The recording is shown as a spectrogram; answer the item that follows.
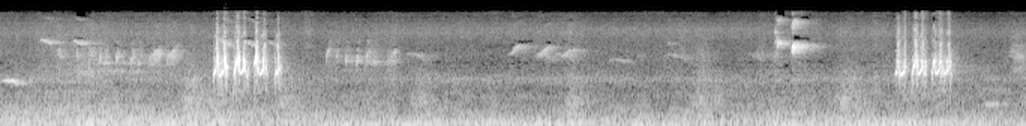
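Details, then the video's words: Flamboyan bird song, used to stimulate other flamboyan birds to sing: short bursts of harsh, rapid chattering notes, two main bursts, mixed with thin high whistles and faint twittering in the background. "Pancing bunyi burung Flamboyan"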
